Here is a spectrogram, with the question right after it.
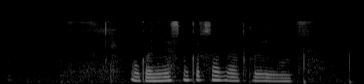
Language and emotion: Russian, neutral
